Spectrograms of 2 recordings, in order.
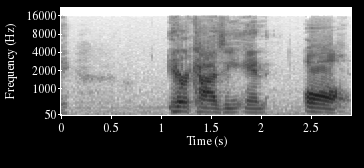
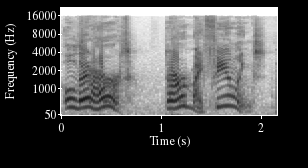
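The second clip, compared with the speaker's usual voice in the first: mock hurt; 12 semitones higher, 5 dB louder than usual. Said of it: "It was like".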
